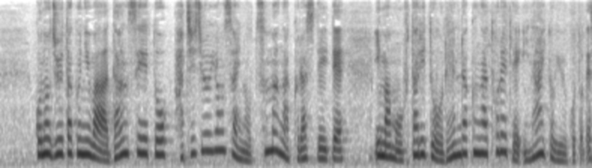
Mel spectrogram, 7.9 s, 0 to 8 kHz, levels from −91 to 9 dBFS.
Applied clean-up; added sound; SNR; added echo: none; none; none; none.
